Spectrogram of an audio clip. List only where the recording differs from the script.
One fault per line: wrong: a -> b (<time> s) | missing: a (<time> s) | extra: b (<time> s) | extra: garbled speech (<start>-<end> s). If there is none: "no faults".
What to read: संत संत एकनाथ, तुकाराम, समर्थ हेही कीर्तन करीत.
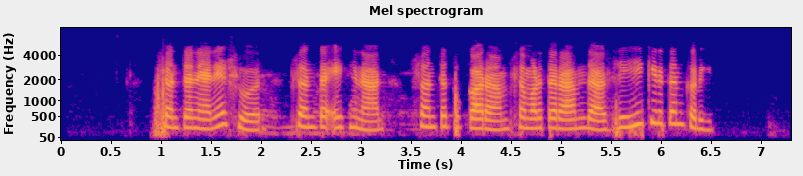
extra: ज्ञानेश्वर (1.2 s)
extra: संत (3.6 s)
extra: रामदास (4.9 s)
